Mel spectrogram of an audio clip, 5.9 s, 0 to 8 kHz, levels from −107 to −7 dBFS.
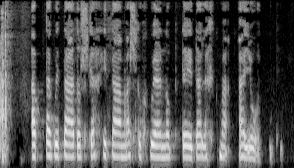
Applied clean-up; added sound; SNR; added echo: none; none; none; none.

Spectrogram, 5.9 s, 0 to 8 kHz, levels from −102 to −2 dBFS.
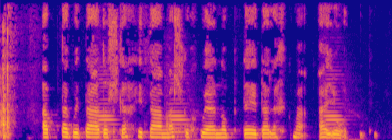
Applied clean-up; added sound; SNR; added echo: none; Wind instrument, woodwind instrument; 13 dB; none.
